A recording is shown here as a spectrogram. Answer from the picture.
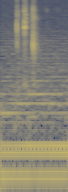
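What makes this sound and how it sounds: A dry bean pod picked from the plant is handled, giving three short, crisp crackles over a faint steady low hum. The crispy sound shows the pod is dry and ready for saving seed.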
